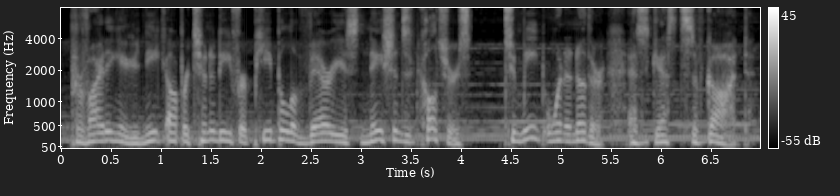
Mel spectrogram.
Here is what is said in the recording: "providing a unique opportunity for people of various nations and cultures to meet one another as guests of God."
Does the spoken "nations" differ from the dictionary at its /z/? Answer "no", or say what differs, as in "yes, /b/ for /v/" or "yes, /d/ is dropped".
no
